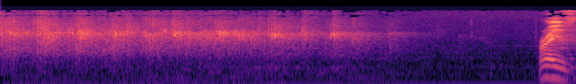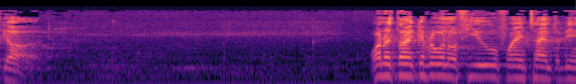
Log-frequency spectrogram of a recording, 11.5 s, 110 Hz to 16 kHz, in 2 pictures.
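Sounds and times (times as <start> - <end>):
church audience clapping as a clap offering: 0.0 - 4.2
speech: 5.4 - 6.3, 9.5 - 11.5.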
